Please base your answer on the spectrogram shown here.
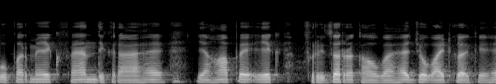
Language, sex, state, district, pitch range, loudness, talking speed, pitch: Hindi, male, Jharkhand, Garhwa, 105-115 Hz, -21 LUFS, 230 wpm, 110 Hz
